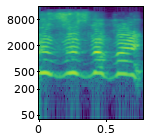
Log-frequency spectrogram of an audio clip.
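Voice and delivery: very high, loud, laughing through the words. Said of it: "Let me tell you why I'm laughing".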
